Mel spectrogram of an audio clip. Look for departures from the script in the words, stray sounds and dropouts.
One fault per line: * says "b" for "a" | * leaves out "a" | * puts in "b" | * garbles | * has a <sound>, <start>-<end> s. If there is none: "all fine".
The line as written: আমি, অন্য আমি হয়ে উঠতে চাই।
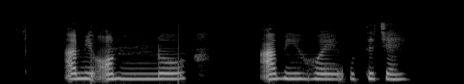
all fine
